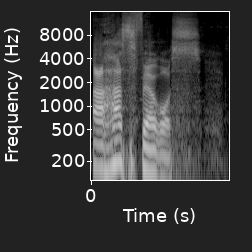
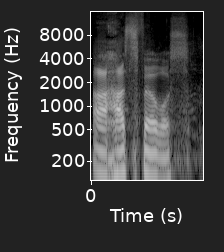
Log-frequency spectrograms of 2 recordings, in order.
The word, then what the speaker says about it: Ahasveros: Das ist der Perserkönig Ahasveros. Könnt ihr das aussprechen? Ahasveros.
